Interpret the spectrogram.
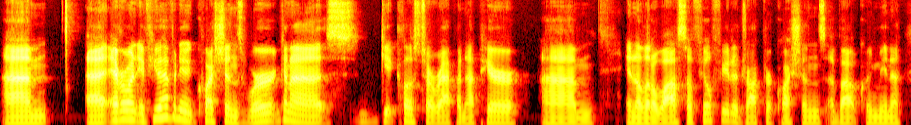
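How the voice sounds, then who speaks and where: A man hosting a livestream interview with an energetic, talkative delivery, repeating words and adding plenty of fillers. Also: mid-range voice, brisk, no room sound, studio quality. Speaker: livestream host.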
